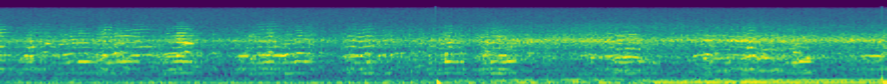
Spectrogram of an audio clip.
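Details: Resident and migratory Canada geese coming down on Sapsucker Woods Pond after sunset, loud clustered honks early on, then lower grunting notes as calling continues, over background hum.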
